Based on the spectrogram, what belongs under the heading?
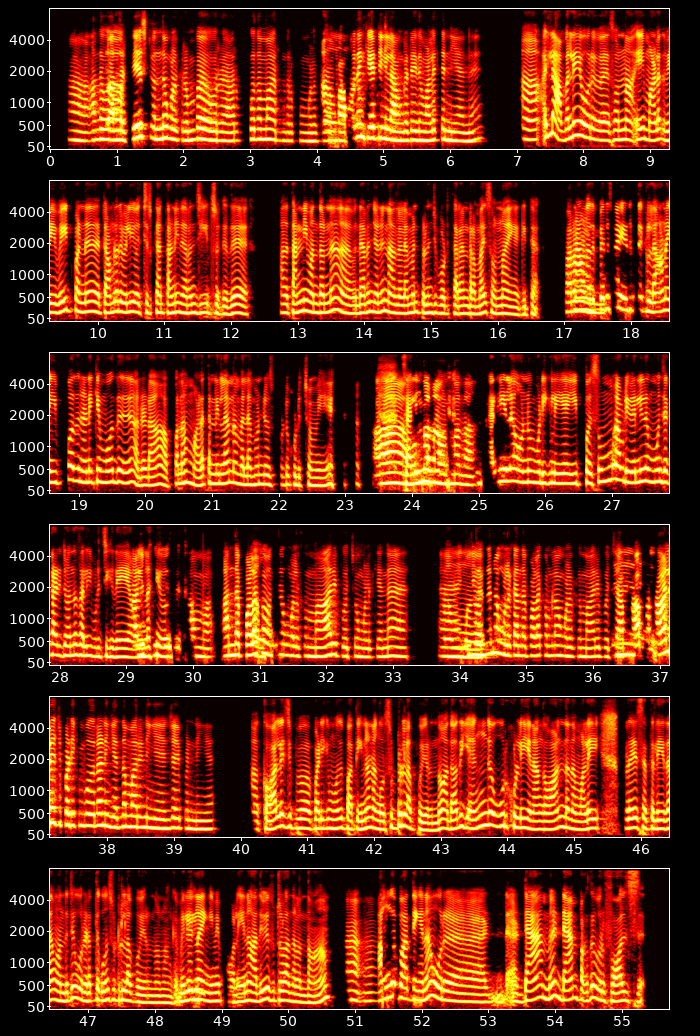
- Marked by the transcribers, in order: static; other background noise; tapping; in English: "டேஸ்ட்"; distorted speech; laughing while speaking: "ஜூஸ் போட்டு குடுச்சோமே. சளி கி … அப்படின்லாம் யோசிச்சோம். ஆ"; drawn out: "ம்"; in English: "என்ஜாய்"; drawn out: "ஒரு"; in English: "ஃபால்ஸ்"
- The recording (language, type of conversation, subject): Tamil, podcast, மழையில் சில நிமிடங்கள் வெளியில் நின்றால் உங்கள் மனம் எப்படி உணருகிறது?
